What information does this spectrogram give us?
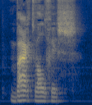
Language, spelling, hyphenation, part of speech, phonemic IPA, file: Dutch, baardwalvis, baard‧wal‧vis, noun, /ˈbaːrtˌʋɑl.vɪs/, Nl-baardwalvis.ogg
- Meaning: baleen whale, member of the parvorder Mysticeti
